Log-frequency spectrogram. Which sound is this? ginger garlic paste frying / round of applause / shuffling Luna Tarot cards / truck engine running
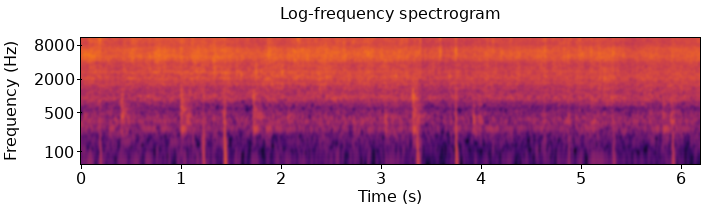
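ginger garlic paste frying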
